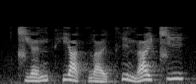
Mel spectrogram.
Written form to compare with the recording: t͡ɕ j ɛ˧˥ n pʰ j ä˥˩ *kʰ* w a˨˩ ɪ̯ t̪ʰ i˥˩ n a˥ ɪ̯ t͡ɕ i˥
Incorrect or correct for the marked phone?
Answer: incorrect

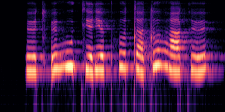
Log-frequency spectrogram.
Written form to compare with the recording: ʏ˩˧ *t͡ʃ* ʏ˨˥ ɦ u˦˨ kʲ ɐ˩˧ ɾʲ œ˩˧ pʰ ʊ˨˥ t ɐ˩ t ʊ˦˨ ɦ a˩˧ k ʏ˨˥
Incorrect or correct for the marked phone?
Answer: incorrect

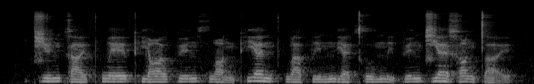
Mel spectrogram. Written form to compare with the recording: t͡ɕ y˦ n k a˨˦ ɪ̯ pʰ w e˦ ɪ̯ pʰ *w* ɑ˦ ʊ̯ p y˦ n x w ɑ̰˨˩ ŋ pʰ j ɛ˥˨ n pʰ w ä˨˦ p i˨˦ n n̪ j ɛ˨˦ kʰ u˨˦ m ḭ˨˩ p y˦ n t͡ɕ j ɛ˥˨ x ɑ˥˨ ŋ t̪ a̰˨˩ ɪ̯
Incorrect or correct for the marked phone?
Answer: incorrect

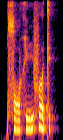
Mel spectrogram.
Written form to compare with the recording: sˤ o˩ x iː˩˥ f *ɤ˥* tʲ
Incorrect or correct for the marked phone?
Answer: incorrect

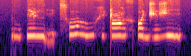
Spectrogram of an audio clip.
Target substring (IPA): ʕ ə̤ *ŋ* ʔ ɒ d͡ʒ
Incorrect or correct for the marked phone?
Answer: incorrect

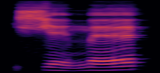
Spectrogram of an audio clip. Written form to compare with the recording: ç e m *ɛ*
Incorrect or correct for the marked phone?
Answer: correct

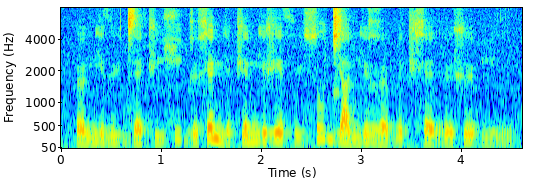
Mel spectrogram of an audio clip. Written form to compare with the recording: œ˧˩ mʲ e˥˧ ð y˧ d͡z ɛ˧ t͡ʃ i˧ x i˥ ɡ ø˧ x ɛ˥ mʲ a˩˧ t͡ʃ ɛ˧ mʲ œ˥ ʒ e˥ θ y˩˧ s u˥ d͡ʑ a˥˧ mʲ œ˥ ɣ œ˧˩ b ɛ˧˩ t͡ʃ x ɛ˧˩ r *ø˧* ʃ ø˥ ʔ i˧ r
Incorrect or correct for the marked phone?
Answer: correct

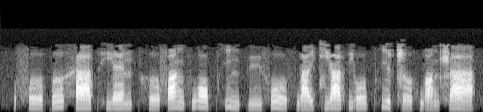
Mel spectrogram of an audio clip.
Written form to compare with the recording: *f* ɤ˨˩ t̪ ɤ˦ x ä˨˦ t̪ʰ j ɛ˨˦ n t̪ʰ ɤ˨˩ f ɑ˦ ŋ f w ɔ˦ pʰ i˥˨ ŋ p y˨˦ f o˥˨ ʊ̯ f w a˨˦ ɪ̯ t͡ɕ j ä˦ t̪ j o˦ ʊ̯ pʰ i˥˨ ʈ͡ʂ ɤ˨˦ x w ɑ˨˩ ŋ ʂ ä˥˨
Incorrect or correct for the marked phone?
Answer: correct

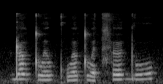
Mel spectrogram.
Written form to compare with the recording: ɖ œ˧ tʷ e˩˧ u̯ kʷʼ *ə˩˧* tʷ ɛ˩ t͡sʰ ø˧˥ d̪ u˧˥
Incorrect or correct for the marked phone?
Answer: incorrect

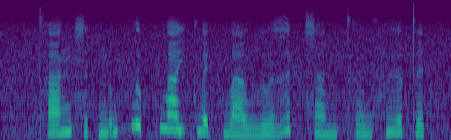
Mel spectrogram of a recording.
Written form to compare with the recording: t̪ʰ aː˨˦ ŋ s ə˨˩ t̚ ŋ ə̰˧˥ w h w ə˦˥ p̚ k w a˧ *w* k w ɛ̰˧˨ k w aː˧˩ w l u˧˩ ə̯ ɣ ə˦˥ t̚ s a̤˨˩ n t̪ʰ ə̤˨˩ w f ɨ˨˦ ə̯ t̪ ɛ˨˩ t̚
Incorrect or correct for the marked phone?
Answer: incorrect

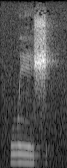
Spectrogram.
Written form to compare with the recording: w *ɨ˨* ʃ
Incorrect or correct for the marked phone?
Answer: incorrect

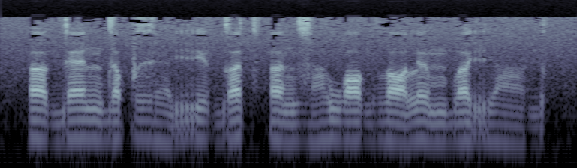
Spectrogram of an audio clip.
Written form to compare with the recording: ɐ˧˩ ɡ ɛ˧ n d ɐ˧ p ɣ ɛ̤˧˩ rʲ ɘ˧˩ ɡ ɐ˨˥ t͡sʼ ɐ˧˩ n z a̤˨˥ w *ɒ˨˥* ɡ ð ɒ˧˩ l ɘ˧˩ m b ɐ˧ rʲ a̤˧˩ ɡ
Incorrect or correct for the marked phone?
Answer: incorrect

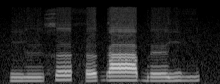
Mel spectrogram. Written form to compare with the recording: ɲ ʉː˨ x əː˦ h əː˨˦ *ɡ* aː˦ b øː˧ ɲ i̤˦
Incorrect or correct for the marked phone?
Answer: correct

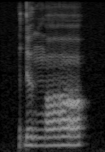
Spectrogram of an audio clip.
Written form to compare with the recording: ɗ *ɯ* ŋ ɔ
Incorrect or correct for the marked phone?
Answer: correct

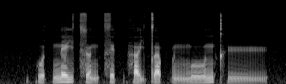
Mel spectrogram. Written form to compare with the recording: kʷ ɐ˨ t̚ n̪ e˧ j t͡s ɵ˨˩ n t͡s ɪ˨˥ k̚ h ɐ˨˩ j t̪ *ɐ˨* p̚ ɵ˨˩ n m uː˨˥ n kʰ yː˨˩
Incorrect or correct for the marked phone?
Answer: correct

